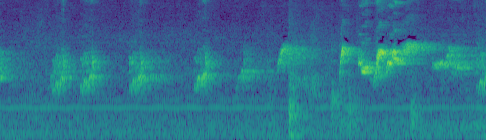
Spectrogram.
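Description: Red-whiskered bulbul song: bright, bubbly two- and three-note warbled phrases, repeated every second or so, building into a louder rich burst near the end.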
